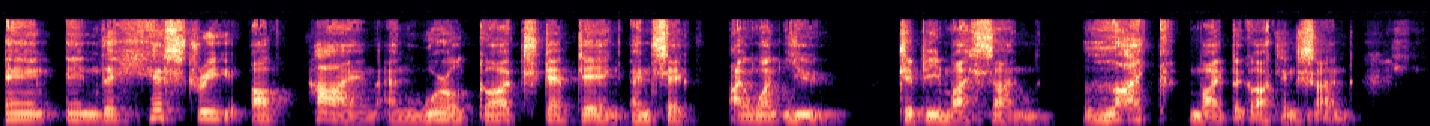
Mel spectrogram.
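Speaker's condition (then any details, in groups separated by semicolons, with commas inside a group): Cleft palate; congenital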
